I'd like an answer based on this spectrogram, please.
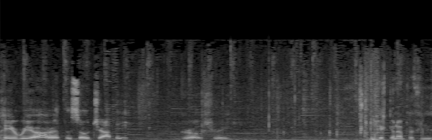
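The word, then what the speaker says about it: Sopchoppy: Not Sopchopy. There's a P in there, by golly. Mm-hmm. Sopchopy.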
